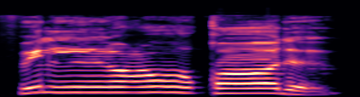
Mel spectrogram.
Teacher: অক্ফ করার কারণে দালের নিচে জেরটা সাকিন হয়ে গেছে দালটা কলকলার হরফ হয়ে গেছে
